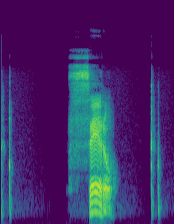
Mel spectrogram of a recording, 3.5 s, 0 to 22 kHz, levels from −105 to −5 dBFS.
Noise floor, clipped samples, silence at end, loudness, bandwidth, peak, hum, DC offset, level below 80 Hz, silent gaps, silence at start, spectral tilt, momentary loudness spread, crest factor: -83 dBFS; under 0.1%; 0.3 s; -18 LUFS; 10 kHz; -2 dBFS; none; under 0.1%; -72 dBFS; 1.05-1.32 s, 2.95-3.01 s; 0.05 s; -2.5 dB/octave; 24 LU; 22 dB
